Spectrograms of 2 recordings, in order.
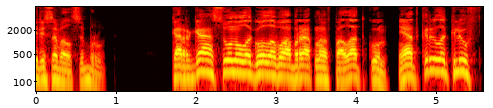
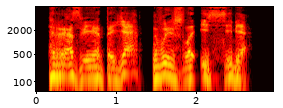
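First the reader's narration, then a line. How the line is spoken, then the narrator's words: Growling. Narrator (Russian): С рычанием он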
